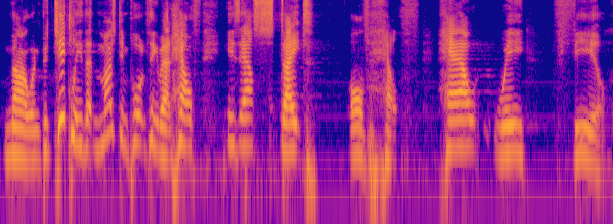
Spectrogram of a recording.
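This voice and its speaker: Aussie guy, middle-aged, on stage telling jokey stories, pretty high voice, dry close sound. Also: expressive, unhurried, bright, forceful tone, no echo. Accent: Australian. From Australia. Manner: jokey storytelling, punchy delivery. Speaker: motivational health speaker. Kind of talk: live conference speech. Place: large convention hall stage.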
